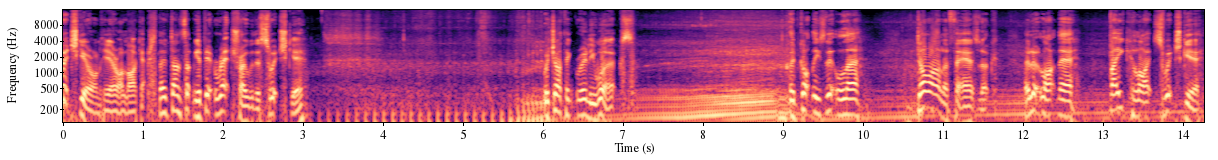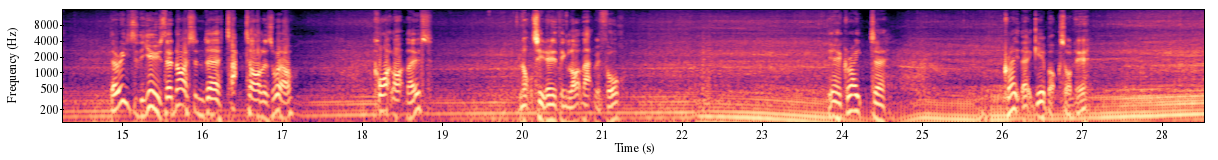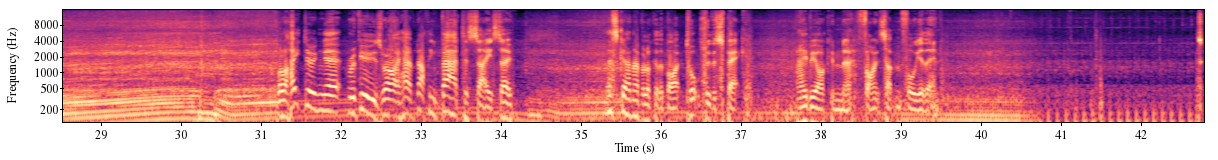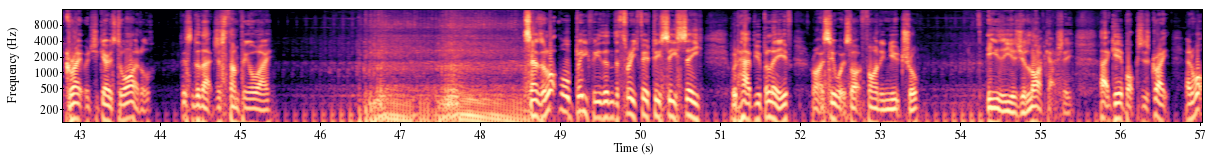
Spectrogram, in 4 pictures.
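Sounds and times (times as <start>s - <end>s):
motorcycle engine accelerating: 0.0s - 57.0s
motorcycle engine thumping: 3.1s - 6.0s, 18.9s - 23.9s, 36.2s - 42.7s, 44.0s - 48.5s, 53.4s - 55.7s.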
